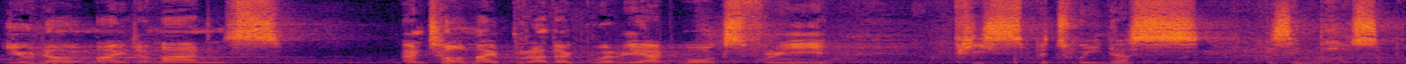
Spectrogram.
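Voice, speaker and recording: A proud, vengeful king in a video game. He speaks slowly and gravely in a slightly high voice, full of menace, with long hall reverb. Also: animated. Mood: defiant. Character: proud, vengeful Briton king, a grown man. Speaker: video game character actor. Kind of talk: dramatic game cutscene acting.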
